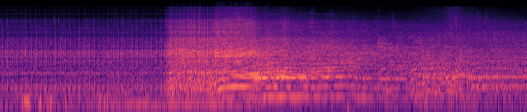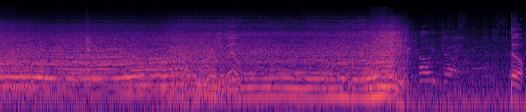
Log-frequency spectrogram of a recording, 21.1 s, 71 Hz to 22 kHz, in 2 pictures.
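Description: Drag race cars, a 1967 Chevelle and a 1980 Flame Boo, rumble loudly at the strip, engines droning and revving in long sustained pulls while an announcer talks over them.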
